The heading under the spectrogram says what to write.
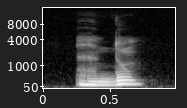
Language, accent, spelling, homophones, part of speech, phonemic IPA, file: French, France, don, dom / dons / dont, noun, /dɔ̃/, Fr-don.ogg
- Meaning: 1. gift, talent, knack 2. gift (present) 3. donation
